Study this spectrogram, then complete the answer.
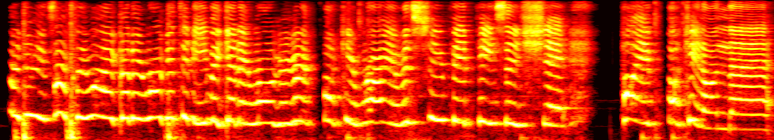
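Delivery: high, fast, furious self-scolding; exasperated yelling at the screen; frustrated shriek. Real, not acted. Realizes she got it right.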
